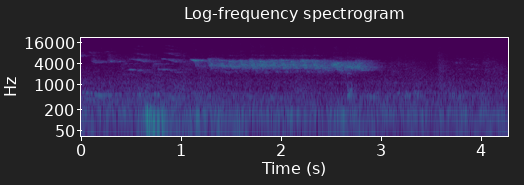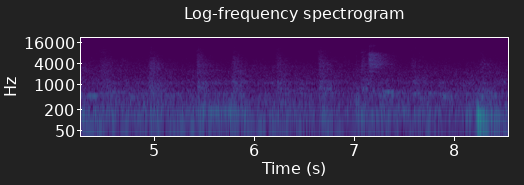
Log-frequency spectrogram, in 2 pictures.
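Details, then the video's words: Lined seedeater producing a steady, high buzzing trill for about two seconds, heard through a hissy, noisy background with occasional low thumps. "BIGODE AMERICANO CANTANDO FIRME!"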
